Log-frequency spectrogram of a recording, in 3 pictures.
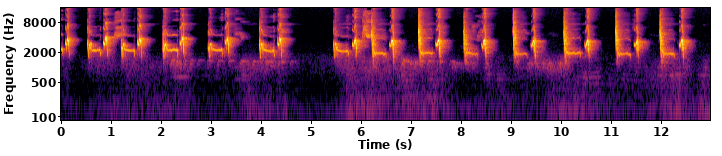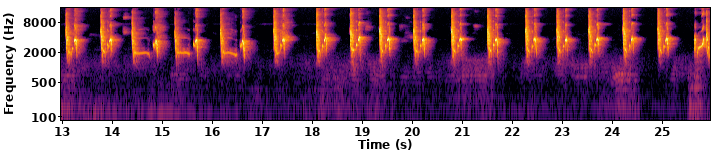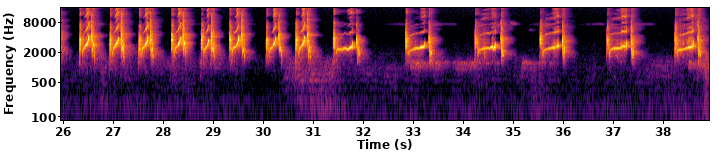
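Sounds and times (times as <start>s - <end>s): bird giving harsh calls: 5.5s - 32.0s, 38.2s - 38.9s.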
